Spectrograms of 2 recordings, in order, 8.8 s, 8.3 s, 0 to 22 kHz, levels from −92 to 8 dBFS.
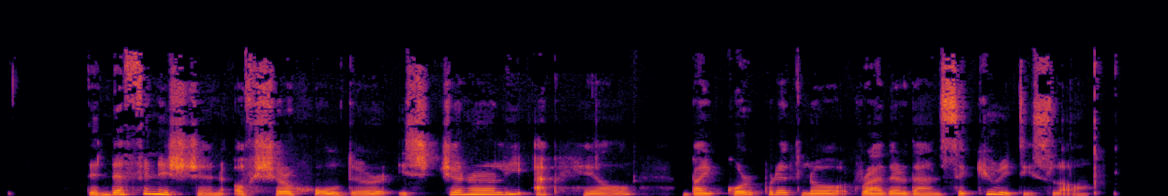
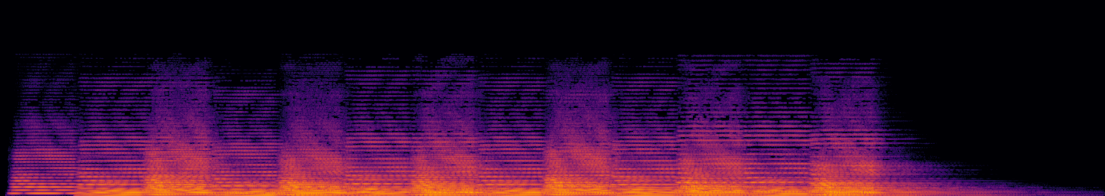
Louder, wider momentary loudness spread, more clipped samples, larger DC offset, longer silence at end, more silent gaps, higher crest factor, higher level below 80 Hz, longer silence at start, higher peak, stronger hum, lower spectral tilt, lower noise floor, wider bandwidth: second, -21 LUFS vs -18 LUFS; first, 12 LU vs 8 LU; neither; neither; second, 0.55 s vs 1.2 s; neither; about the same, 16 dB vs 16 dB; second, -68 dBFS vs -38 dBFS; first, 0.65 s vs 0.05 s; second, -6 dBFS vs -2 dBFS; neither; second, -4 dB/octave vs -5.5 dB/octave; first, -88 dBFS vs -64 dBFS; first, 16.5 kHz vs 14 kHz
